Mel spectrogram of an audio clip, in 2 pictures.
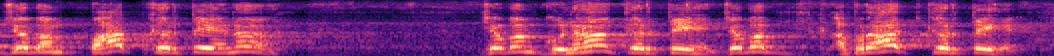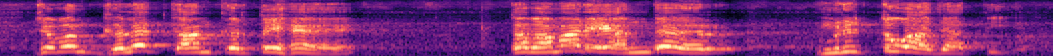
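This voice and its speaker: A man's voice: extremely high pitch, fairly bright tone. A middle-aged man from India preaching a sermon as pastor, telling stories and acting out the dialogue for the congregation. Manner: storytelling, acts out dialogue, calls to congregation. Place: church gathering hall.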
